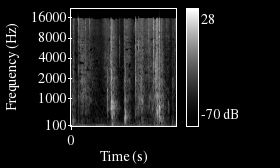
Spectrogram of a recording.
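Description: Hands squishing and kneading thick, fluffy yellow slime, giving a string of small, irregular pops and crackles.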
